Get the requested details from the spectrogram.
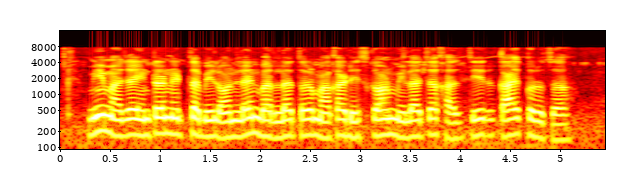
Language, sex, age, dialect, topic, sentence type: Marathi, male, 18-24, Southern Konkan, banking, question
